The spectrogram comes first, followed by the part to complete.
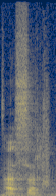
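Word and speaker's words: አስር: Asr.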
